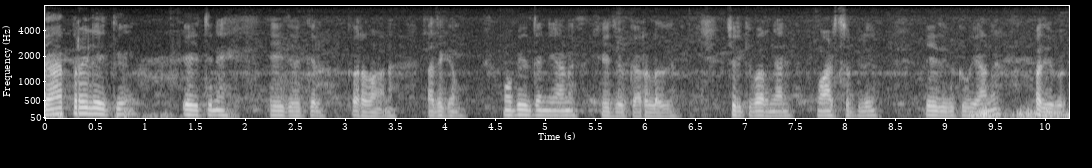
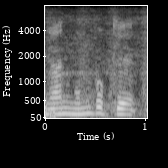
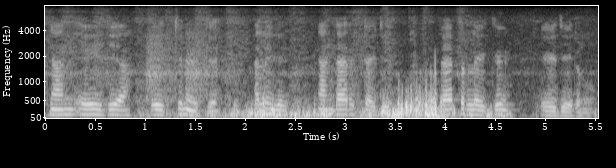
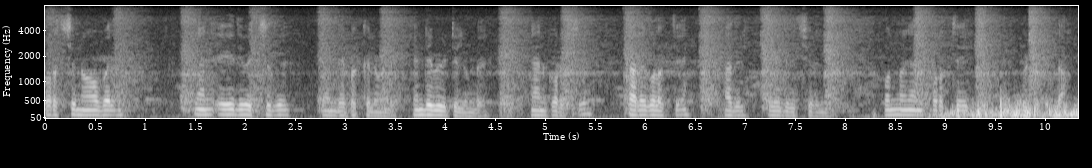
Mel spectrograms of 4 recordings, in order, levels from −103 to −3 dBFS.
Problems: background sounds at intervals, low volume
